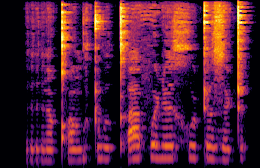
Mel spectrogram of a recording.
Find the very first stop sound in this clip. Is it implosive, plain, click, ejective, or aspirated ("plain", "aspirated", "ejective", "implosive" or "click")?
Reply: ejective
